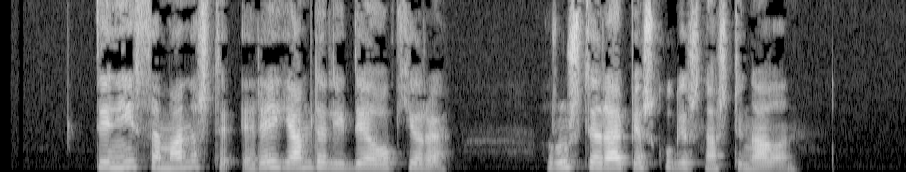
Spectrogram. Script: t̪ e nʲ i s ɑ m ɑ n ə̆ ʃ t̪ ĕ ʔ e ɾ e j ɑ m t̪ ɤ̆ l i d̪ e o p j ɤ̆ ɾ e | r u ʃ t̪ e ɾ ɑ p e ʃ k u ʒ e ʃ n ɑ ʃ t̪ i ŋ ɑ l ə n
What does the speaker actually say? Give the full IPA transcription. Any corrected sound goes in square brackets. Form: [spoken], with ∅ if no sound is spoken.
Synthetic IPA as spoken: t̪ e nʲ i s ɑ m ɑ n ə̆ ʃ t̪ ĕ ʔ e ɾ e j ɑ m [d̪] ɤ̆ l i d̪ e o [k] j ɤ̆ ɾ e | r u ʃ t̪ e ɾ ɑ p e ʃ k u [ɣ] e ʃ n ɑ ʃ t̪ [y] ŋ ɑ l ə n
